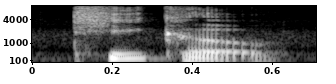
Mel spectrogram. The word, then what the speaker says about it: Tycho: he'd said that that's a lot of people like to call it Tico is the possibly the more correct pronunciation which I don't like so I disagree with that I'm gonna go with Tyco but um enough for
